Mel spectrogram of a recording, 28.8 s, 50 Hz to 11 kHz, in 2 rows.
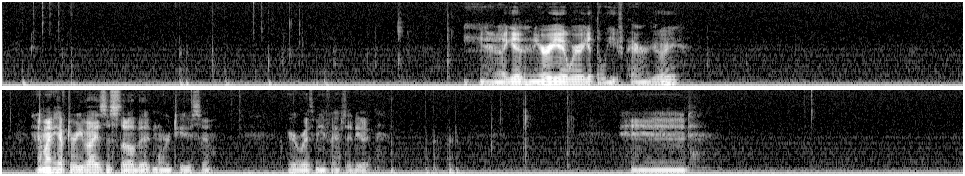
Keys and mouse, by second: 0.5-2.6 drag, 2.7 g, 4.8 a, 17.3-19.7 drag, 20.8 x, 21.9-22.3 middle drag, 26.5-28.3 drag.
